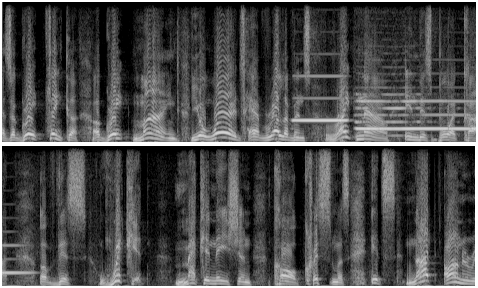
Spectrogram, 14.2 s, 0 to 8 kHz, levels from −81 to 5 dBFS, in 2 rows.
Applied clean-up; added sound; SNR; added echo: none; Wind instrument, woodwind instrument + Wind instrument, woodwind instrument; -4 dB; none.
